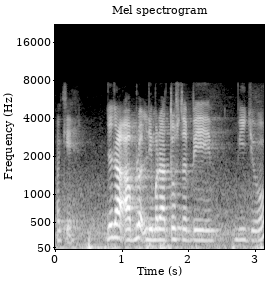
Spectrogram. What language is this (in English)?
English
